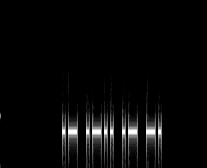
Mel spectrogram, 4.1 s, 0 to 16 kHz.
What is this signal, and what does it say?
Morse code, heard as a keyed tone, about 21 wpm, 700 Hz. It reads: ALAN
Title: USA Common Names - Max 4 Letters - 20wpm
